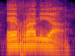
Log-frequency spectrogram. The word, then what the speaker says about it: Eraniyah: So I don't say Eraniyah. It's Eraniyah. Eraniyah. My name? For the people, so my name comes from Er. Ayin Resh means lively or alive, awake. Eraniyah, my God is lively, or liveliness of God.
